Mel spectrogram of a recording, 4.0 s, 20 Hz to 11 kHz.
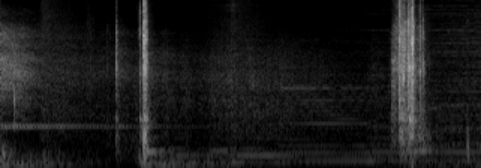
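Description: The tail of a 6 Creedmoor rifle shot dies away, then a single sharp metallic click about a second in and a quick run of clicks near the end: the rifle's bolt being worked to eject the case and chamber the next round between shots.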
